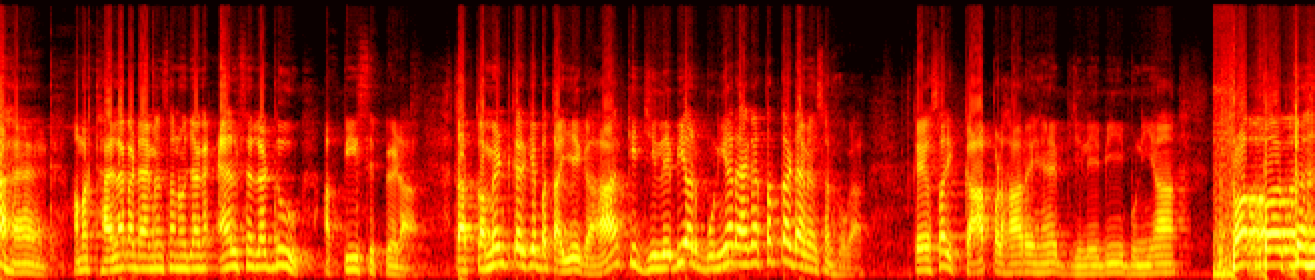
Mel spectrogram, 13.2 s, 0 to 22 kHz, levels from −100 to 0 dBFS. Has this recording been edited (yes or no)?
yes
